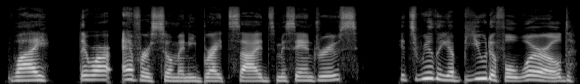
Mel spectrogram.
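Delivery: put-on high, eager girl's voice; eager cry. A narrator's reading. Anne insisting to Miss Andrews, eager protest. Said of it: "cried Anne".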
